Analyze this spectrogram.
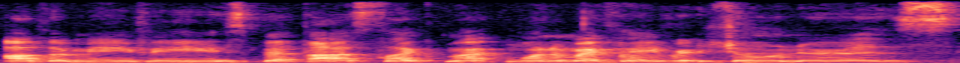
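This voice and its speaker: With a British accent, a woman talks at a fairly quick pace using fairly even intonation. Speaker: plant YouTuber. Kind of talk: casual vlog chat. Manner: casual, many fillers.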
